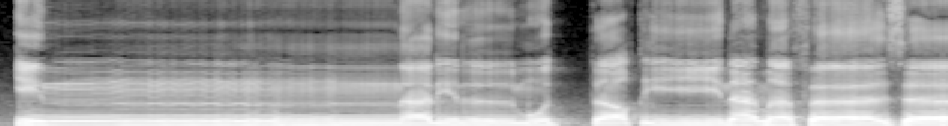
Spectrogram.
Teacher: Ada nun tasydid, ini ditahan 2 harakat.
